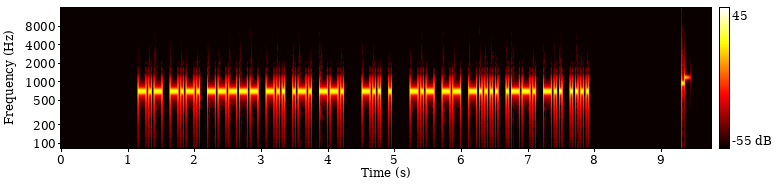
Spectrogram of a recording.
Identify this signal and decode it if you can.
Morse code, heard as a keyed tone, about 29 wpm, 700 Hz. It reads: KC0DRG DE KM6PDH
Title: USA Callsign DE Callsign - 6 Characters - 30wpm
